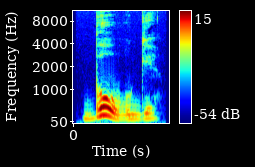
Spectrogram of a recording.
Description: Uttal: [bo:g]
